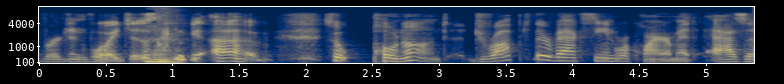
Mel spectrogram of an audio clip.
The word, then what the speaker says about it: Ponant: Luxury cruise line Ponant, and am I pronouncing that right, Doug? Is it Ponant? – It's a Ponant. – Ponant. Okay.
